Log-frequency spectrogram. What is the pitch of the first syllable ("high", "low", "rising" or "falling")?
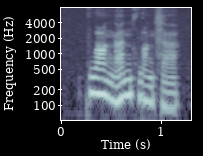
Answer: falling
